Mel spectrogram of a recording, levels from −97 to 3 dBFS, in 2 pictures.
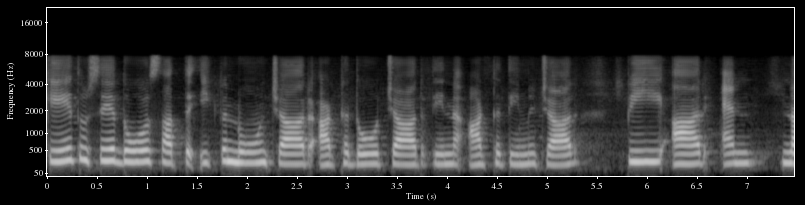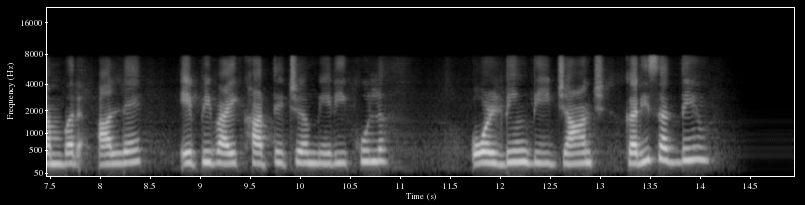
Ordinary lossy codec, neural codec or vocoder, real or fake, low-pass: none; codec, 16 kHz, about 1 kbps, DyCAST, with the encoder's durations; fake; none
